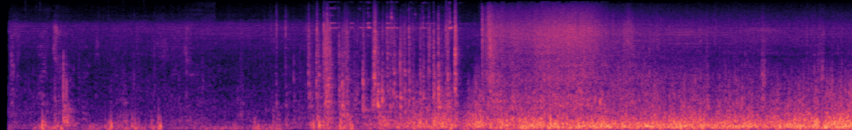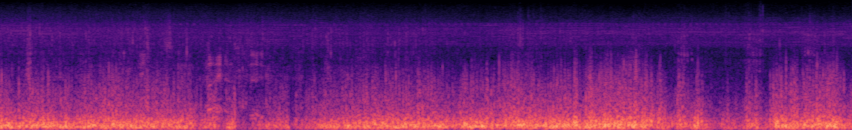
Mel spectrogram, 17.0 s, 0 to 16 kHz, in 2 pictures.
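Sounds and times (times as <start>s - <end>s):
wind on microphone: 0.2s - 17.0s
dog splashing into water: 4.8s - 6.6s.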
